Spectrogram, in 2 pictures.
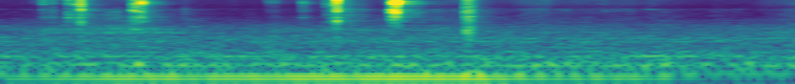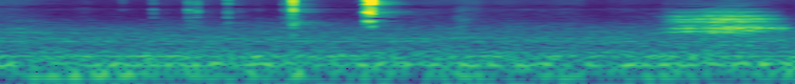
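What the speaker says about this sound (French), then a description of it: "J'essaye de couper mes fils au fur et à mesure maintenant" Scissors snipping yarn threads while crocheting minion figures, a handful of sharp, close clicks and snips clustered early and again later, over quiet room tone.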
